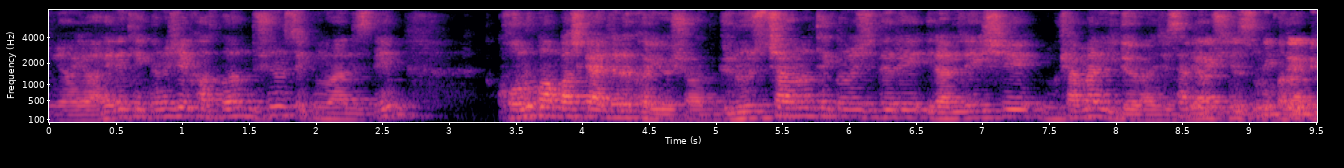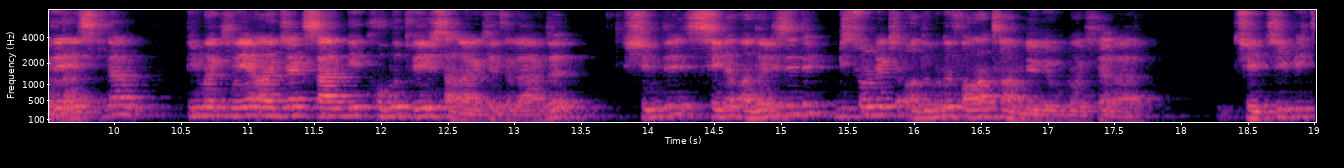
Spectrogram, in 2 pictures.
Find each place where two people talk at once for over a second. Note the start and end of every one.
8.5-9.8

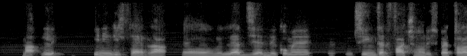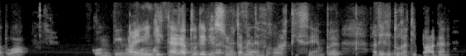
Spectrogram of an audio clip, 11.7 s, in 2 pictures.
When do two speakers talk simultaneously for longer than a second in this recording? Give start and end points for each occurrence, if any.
7.4-9.4

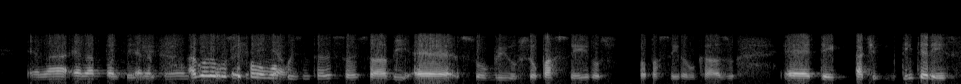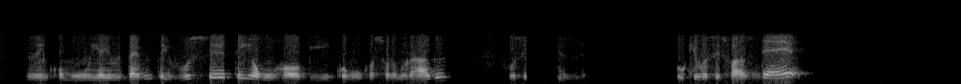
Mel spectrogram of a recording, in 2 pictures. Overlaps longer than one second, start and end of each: 1.1-2.9

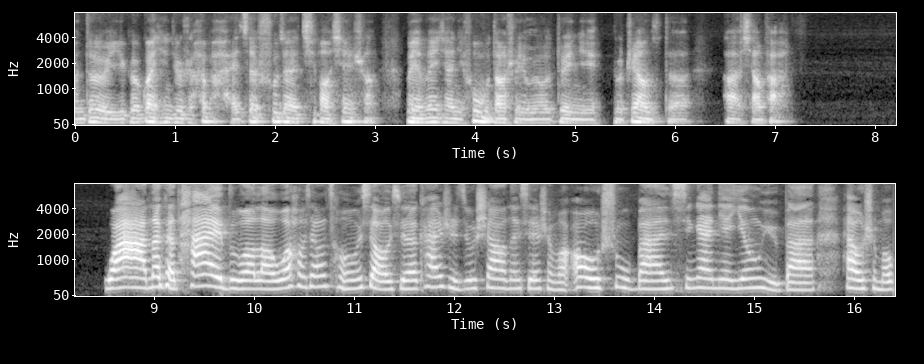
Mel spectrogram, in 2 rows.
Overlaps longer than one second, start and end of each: none

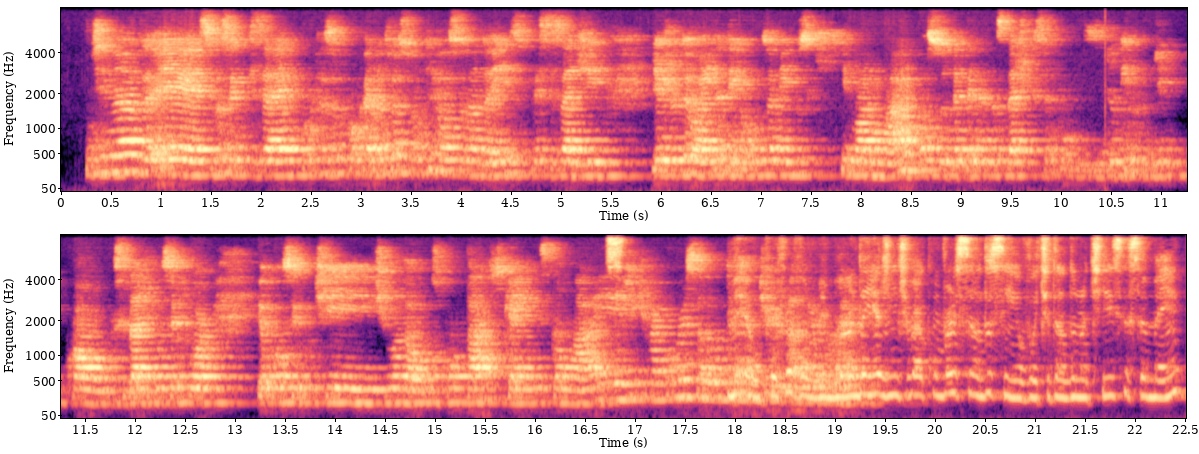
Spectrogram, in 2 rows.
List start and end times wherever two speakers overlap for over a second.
17.9-19.2

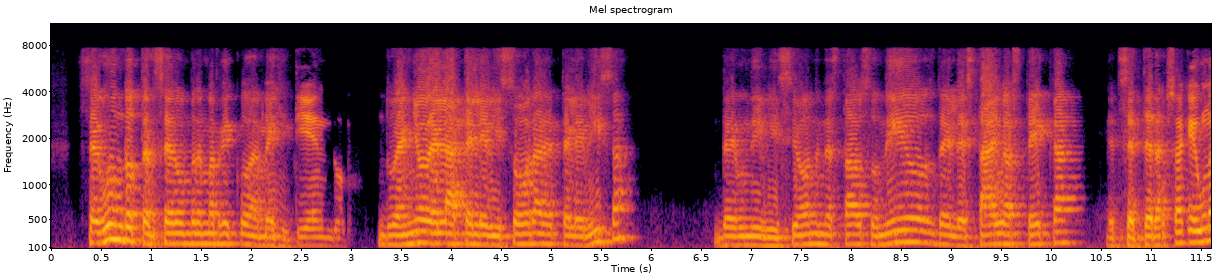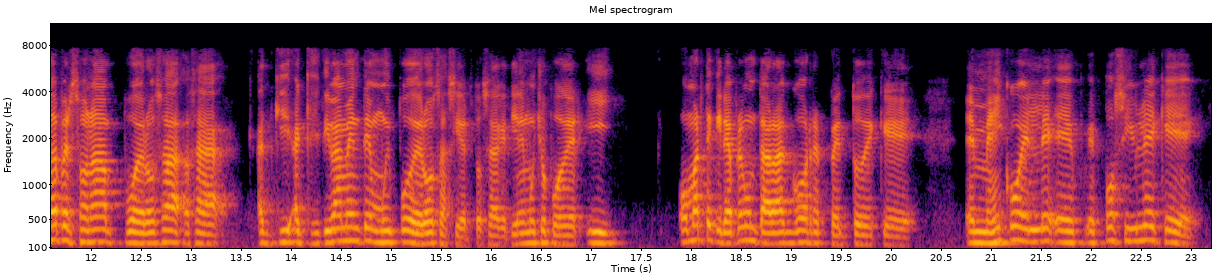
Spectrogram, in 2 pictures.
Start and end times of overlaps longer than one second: none

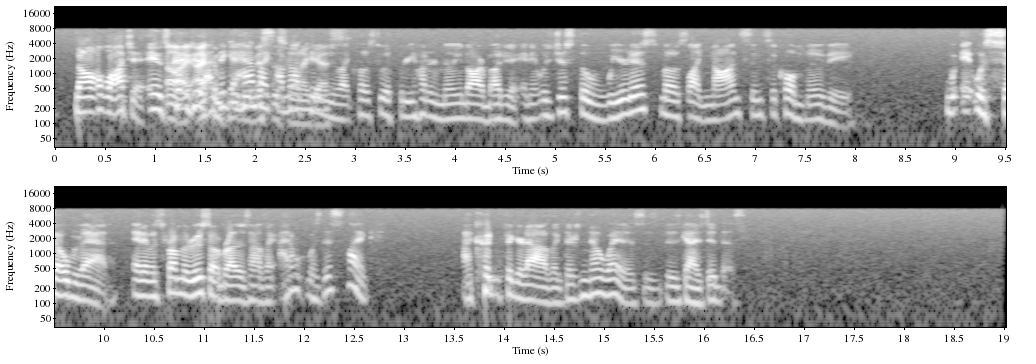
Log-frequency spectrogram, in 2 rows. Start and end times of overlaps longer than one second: 1.2-3.0

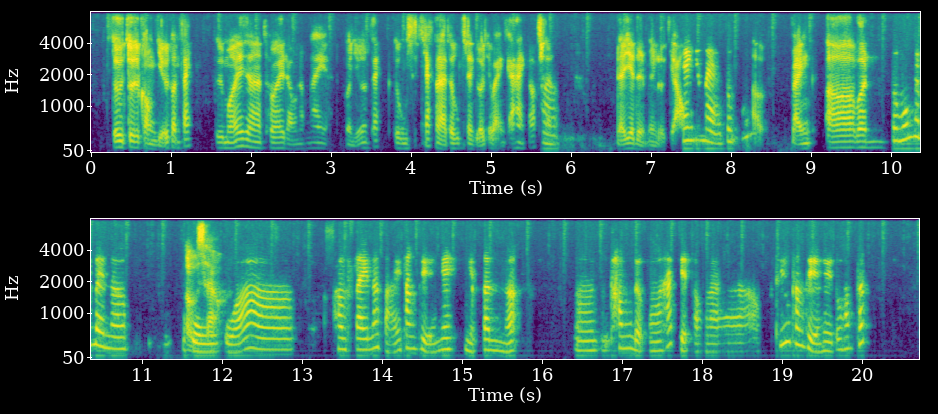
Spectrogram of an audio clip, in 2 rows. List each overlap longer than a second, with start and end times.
none

